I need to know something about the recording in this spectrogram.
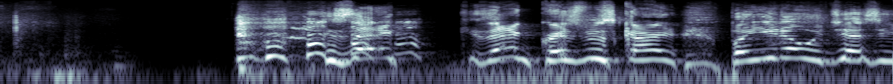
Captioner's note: laugh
